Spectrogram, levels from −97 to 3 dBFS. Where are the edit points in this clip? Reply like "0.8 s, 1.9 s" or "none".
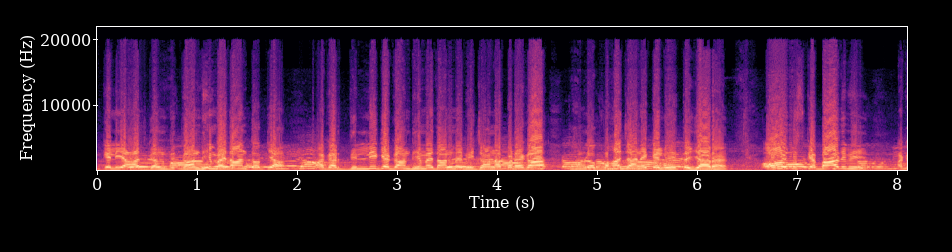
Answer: none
